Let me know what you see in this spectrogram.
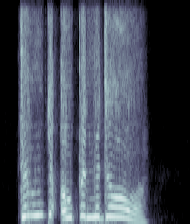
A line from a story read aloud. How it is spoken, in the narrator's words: cried Mrs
